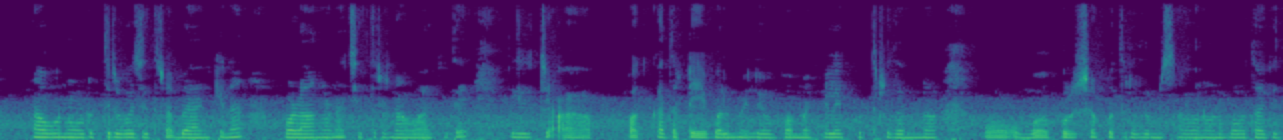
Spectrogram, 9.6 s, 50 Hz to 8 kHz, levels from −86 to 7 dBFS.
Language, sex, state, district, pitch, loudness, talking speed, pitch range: Kannada, female, Karnataka, Mysore, 205 Hz, -22 LUFS, 120 wpm, 200-210 Hz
